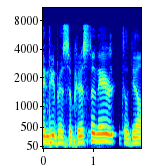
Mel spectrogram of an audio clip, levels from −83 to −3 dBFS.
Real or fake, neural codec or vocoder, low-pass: fake; codec, 16 kHz, 1 kbps, X-Codec, HuBERT features, trained on general audio; 7.2 kHz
